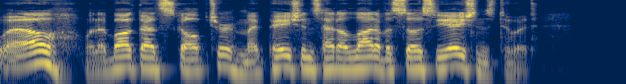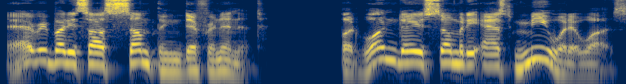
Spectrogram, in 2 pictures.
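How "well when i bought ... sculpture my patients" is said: ordinary delivery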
